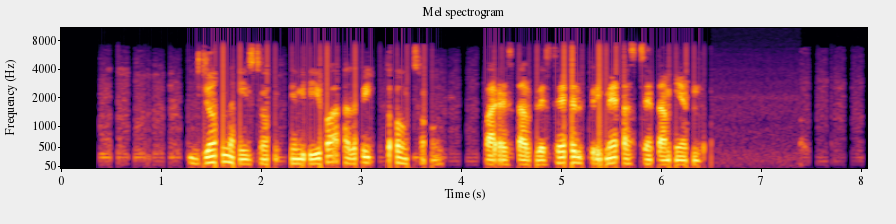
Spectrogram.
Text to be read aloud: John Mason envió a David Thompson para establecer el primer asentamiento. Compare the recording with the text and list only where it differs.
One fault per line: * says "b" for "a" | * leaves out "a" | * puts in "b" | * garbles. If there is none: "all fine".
all fine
